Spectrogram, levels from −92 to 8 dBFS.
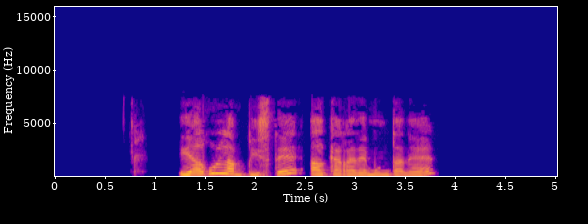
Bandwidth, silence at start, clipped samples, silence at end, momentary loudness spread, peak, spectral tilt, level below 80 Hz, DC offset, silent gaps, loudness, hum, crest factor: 7.8 kHz; 1.25 s; under 0.1%; 1.25 s; 10 LU; -2 dBFS; -6.5 dB/octave; -60 dBFS; under 0.1%; 2.51-2.55 s; -17 LUFS; none; 18 dB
